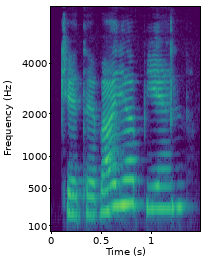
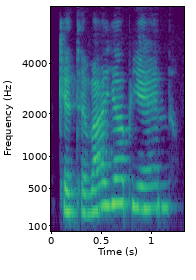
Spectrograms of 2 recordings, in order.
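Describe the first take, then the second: The two takes are said the same way.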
